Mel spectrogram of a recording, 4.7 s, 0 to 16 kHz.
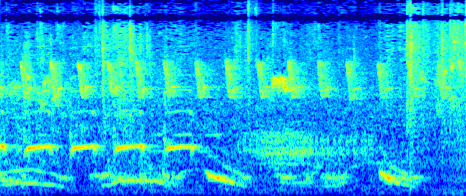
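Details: Competition-bred singing zebra dove in a flight aviary, 30 April 2014: low arched cooing phrases with sharper accented notes, while a steady whistled tone repeats in short bursts and light chirping from other birds runs above.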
